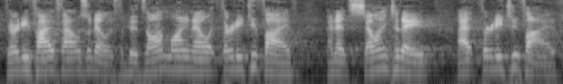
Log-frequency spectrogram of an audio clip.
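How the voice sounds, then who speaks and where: Bright, forceful male auctioneer calling bids. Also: on the high side, brisk. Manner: repeats figures and calls for bids. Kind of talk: live auction calling with repeated bid chant. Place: large indoor auction room. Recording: echoey hall with clear background noise.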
